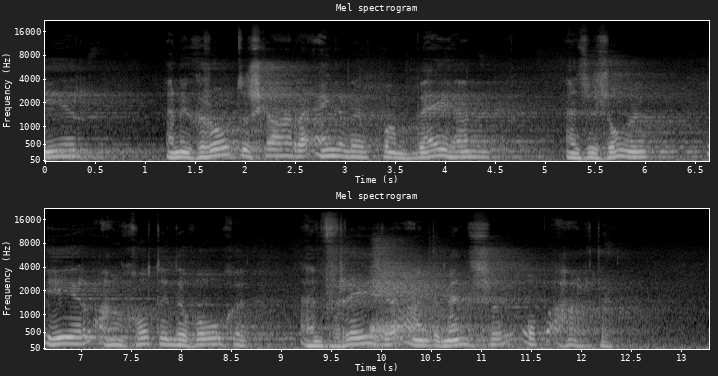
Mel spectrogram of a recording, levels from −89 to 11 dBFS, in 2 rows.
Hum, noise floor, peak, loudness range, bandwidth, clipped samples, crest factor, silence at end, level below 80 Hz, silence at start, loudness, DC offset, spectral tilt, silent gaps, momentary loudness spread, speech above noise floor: none; -46 dBFS; -10 dBFS; 2 LU; 17 kHz; under 0.1%; 16 dB; 0 s; -48 dBFS; 0 s; -26 LUFS; under 0.1%; -7.5 dB/octave; none; 18 LU; 21 dB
